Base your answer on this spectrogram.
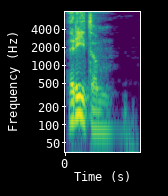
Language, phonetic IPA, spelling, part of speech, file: Russian, [rʲitm], ритм, noun, Ru-ритм.ogg
- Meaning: 1. rhythm (various senses) 2. heartbeat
